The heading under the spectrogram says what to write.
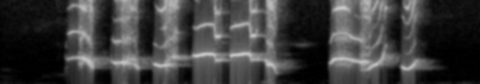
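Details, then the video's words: Oriental magpie-robin lure song for wild birds: a quick string of short whistled notes at a steady high pitch, then a full phrase of held whistle, upward sweep and short lower note. "SUARA PIKAT BURUNG KACER YANG SATU INI"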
